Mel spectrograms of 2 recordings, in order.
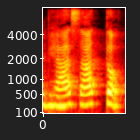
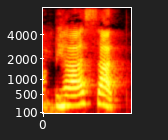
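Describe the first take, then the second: First: The final t carries a short vowel after it. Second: The final t ends bare, with no vowel. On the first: The speaker calls it wrong. "आपने अभ्यासात त ऐसा पढ़ा था" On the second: The speaker calls it right. "अभ्यासात ऐसा पढ़ना था"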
